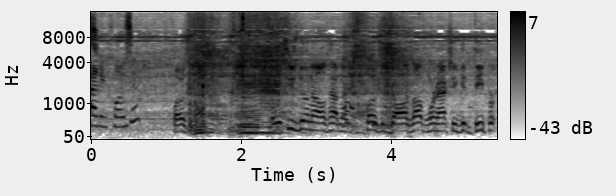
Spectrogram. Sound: engine noise

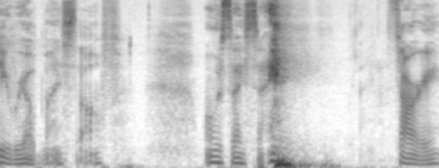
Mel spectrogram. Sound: chuckling

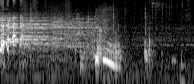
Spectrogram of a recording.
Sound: delighted squeal; woman clears her throat

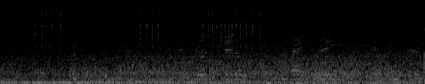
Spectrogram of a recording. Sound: line whirring

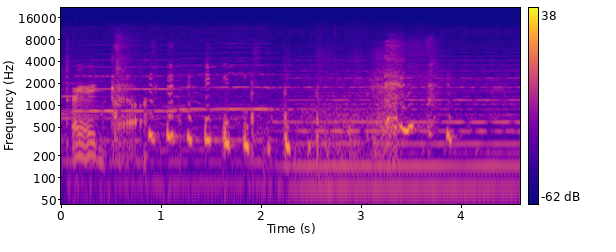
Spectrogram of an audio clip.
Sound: both laughing

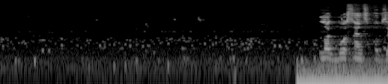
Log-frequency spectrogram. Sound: birds chirping

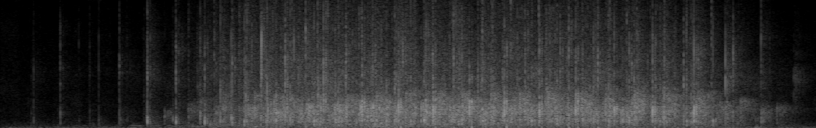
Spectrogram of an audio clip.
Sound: applause

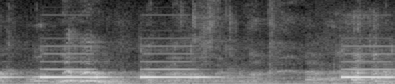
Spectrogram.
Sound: alarm blaring loudly; audience chattering

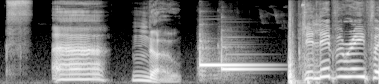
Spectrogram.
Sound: doorbell rings

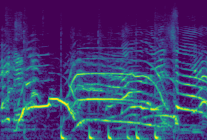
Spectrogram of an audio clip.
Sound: all cheer

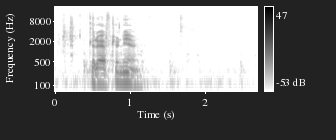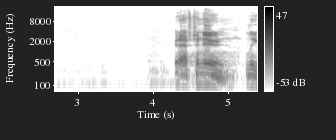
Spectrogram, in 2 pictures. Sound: paper rustling

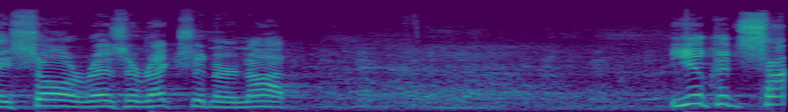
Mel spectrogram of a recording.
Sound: audience laughs

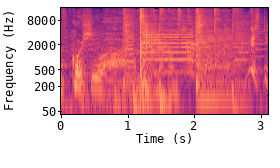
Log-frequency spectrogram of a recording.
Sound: thud

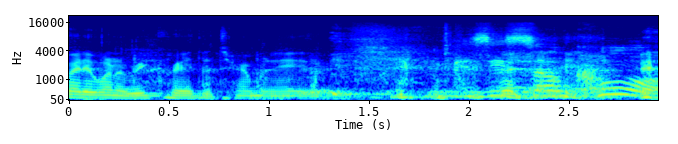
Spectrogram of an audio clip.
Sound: laughter

